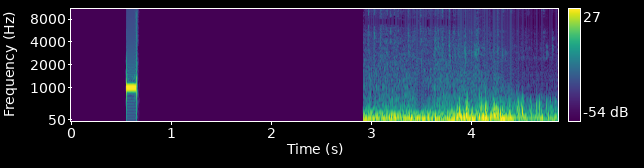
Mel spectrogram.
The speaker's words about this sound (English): I'm driving now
